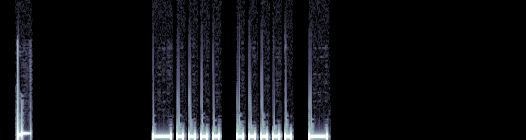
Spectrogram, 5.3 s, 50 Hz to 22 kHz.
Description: Morse code, heard as a keyed tone, about 20 wpm, 700 Hz. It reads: 65T
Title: Three Letter-Number Combinations - 20wpm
